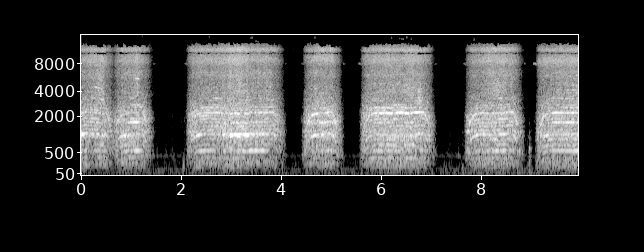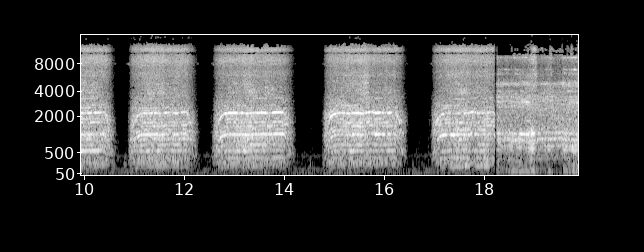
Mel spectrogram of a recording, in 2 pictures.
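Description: Handheld electric power tool carving wood in about ten short runs of one to two seconds. Each run is a motor whine that rises as the tool spins up, and each ends abruptly in silence. Near the end this gives way to a steadier, rougher rasping against the wood.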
